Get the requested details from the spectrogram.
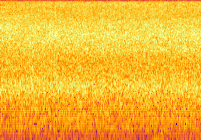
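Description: waterfall rushing

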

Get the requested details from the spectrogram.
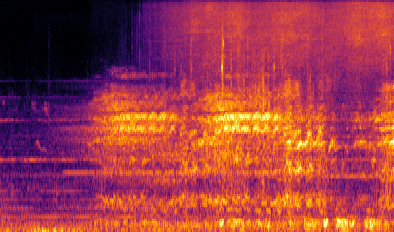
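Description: horses neighing

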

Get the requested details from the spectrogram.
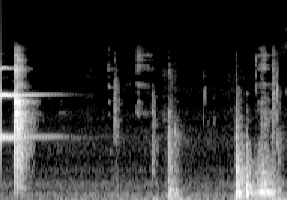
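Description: glasses clinking

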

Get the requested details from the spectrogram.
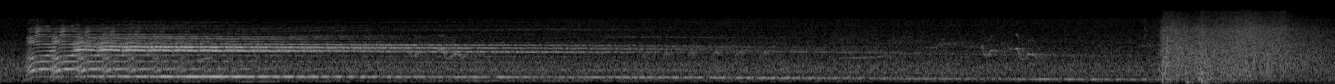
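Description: waterfall rushing water

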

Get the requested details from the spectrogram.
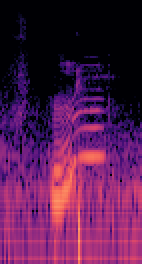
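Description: stomach growling

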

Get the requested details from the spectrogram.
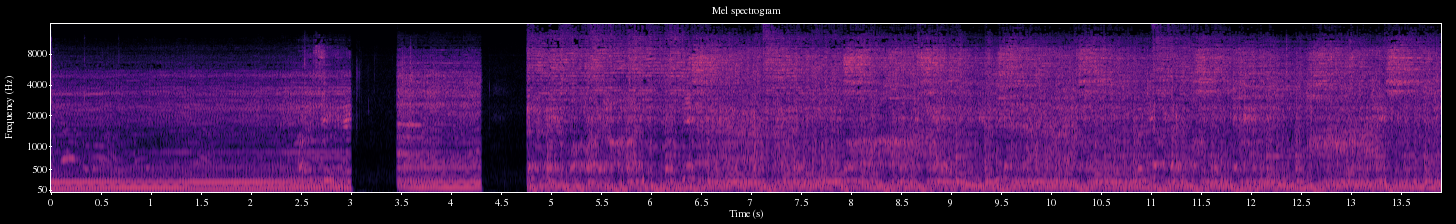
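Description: crowd shouting and cheering

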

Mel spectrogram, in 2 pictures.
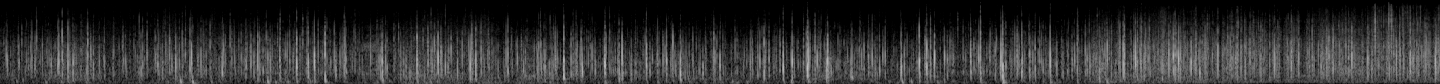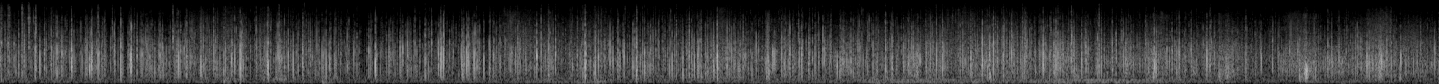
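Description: rain falling

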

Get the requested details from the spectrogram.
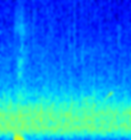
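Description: crowd applause

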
